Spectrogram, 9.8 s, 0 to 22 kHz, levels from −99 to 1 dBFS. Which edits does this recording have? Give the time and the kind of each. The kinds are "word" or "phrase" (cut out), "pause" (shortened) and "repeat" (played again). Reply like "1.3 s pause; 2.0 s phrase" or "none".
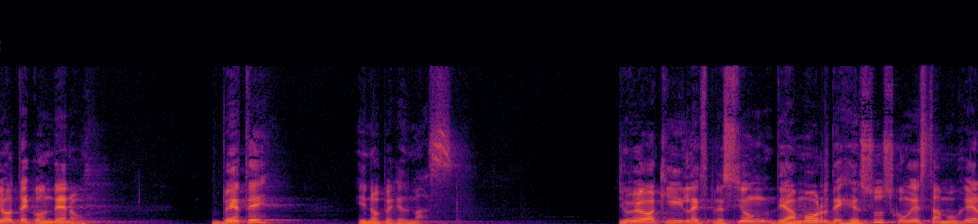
none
